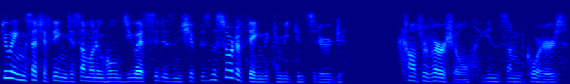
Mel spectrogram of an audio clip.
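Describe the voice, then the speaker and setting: A man reading a smooth, commanding young colonel. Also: medium pitch, expressive, normal speed, sharp tone, no room sound, muffled recording. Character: young charismatic male army colonel, smooth and ruthless.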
